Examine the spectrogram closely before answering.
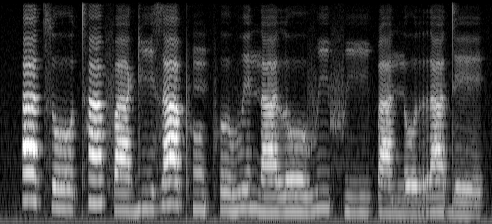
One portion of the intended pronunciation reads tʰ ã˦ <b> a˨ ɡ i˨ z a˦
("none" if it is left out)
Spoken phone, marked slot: f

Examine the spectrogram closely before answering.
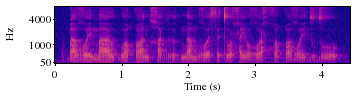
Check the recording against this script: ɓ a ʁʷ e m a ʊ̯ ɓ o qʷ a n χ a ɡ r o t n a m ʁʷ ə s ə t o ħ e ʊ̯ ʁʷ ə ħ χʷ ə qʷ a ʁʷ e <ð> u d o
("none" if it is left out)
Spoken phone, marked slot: d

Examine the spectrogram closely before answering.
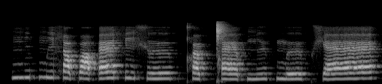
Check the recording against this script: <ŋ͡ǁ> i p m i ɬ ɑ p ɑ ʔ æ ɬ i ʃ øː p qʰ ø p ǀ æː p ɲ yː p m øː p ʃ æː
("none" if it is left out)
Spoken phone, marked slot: ŋ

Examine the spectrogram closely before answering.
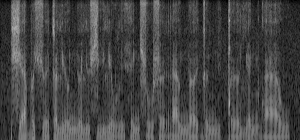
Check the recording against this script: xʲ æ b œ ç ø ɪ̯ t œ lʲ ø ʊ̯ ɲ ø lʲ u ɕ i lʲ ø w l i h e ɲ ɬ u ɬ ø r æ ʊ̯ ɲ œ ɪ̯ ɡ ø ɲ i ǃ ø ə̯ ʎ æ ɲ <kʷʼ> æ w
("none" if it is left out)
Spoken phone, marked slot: ɡʷ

